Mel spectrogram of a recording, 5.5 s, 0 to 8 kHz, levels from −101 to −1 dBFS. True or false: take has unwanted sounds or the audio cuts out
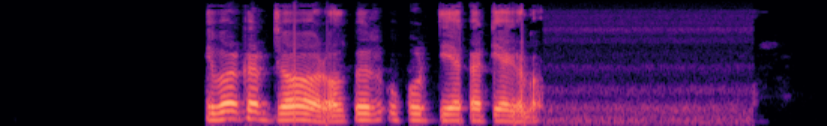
false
